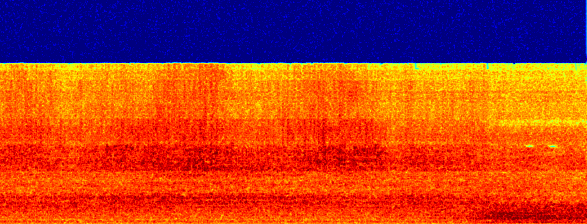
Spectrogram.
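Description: A small plane's engines drone closer and grow louder.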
